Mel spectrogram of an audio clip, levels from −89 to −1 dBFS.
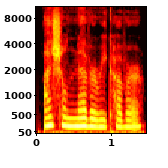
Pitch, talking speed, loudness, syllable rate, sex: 195 Hz, 165 wpm, -14 LUFS, 5.5 syllables/s, female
